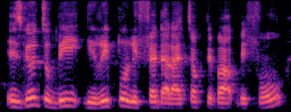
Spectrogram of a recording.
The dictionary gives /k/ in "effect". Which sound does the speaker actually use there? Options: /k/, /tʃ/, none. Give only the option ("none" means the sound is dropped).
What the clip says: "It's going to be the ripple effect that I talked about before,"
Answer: none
